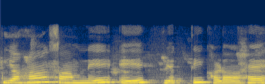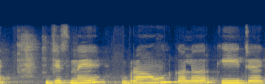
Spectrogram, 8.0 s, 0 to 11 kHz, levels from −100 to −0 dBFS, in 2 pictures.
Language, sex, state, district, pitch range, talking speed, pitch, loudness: Hindi, male, Rajasthan, Jaipur, 235-275 Hz, 90 wpm, 245 Hz, -11 LUFS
